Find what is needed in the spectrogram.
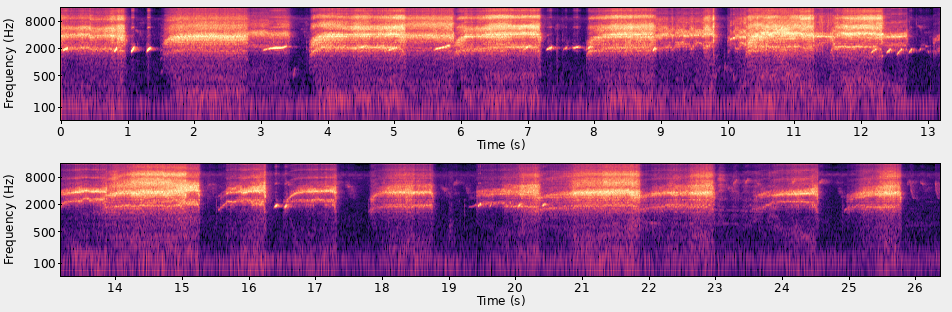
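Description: Young falcon calling over and over in long harsh screeches, with short rising chirps scattered between them, typical of a hungry bird begging at feeding time.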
